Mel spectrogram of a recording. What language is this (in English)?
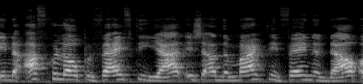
Dutch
